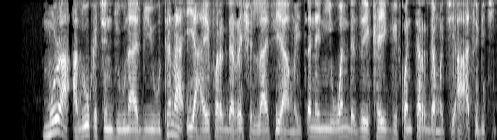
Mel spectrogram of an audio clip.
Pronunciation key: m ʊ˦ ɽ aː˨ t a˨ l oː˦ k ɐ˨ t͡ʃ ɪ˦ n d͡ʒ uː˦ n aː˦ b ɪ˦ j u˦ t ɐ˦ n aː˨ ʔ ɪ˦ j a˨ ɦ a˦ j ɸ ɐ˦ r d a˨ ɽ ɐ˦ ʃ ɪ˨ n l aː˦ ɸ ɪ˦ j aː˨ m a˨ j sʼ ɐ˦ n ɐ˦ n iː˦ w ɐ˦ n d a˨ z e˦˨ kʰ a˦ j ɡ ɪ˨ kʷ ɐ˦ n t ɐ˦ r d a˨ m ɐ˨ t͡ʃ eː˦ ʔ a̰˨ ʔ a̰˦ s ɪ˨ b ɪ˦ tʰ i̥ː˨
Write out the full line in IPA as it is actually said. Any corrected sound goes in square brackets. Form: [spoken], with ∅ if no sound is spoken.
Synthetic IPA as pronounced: m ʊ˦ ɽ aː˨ [ʔ] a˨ l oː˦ k ɐ˨ t͡ʃ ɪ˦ n d͡ʒ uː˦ n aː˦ b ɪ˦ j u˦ t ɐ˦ n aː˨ ʔ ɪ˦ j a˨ ɦ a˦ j ɸ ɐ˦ r d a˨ ɽ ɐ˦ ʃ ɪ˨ n l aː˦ ɸ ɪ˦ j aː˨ m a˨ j sʼ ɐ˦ n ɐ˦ n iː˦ w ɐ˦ n d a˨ z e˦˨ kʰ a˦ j ɡ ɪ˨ kʷ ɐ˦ n t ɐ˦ r d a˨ m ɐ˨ t͡ʃ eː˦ ʔ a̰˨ ʔ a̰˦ s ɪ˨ b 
